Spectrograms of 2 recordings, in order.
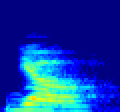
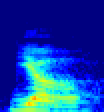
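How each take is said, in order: Both takes have the same delivery.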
